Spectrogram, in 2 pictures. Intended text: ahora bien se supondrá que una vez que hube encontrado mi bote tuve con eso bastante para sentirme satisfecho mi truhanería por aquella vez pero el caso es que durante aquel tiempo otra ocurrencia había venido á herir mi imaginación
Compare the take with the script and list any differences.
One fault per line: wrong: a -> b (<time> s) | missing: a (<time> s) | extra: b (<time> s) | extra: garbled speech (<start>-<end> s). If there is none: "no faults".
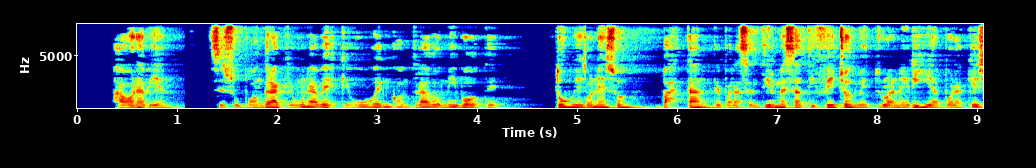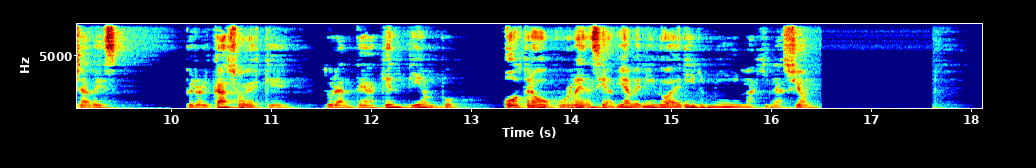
no faults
